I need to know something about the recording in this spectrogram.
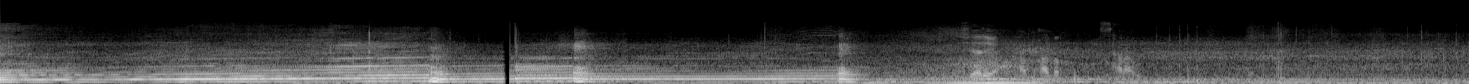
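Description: A passing motorbike engine running with a steady pitch that climbs slowly and dips sharply at about four, six and eight and a half seconds in, then fades away.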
